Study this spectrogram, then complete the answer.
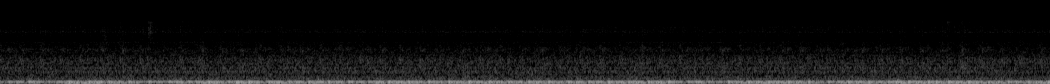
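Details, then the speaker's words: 1967 Mercury Park Lane with 410 Ford FE engine, cold start attempt on jumper cables: slow, laboured cranking at about two and a half turns a second with no firing. The battery is too weak to spin it; timing also needs adjusting. "Battery is deader than I thought."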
